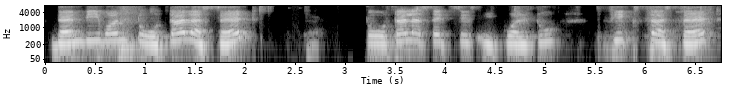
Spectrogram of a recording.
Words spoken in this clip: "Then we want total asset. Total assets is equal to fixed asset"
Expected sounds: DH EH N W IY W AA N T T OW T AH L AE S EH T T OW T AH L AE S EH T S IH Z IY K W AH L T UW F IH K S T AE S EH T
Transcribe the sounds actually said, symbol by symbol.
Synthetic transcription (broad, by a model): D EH N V IY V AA N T T OW T AH L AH S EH T T OW T AH L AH S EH T S IH Z IY K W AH L T UW F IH K S AH S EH T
